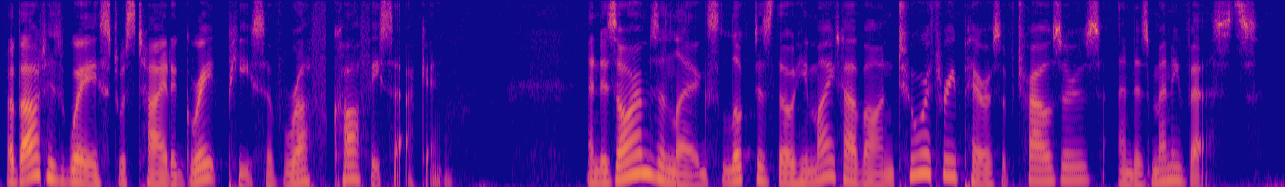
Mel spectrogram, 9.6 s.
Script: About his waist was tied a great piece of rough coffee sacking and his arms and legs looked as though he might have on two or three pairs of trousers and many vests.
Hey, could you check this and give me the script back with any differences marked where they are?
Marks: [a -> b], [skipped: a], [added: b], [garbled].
About his waist was tied a great piece of rough coffee sacking and his arms and legs looked as though he might have on two or three pairs of trousers and [added: as] many vests.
